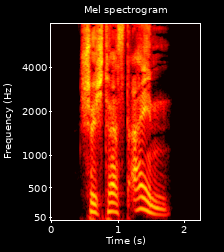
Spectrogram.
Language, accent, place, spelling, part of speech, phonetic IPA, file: German, Germany, Berlin, schüchterst ein, verb, [ˌʃʏçtɐst ˈaɪ̯n], De-schüchterst ein.ogg
- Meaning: second-person singular present of einschüchtern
